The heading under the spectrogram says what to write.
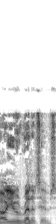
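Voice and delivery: dull, muffled voice. A professor asks his visitors whether they are relatives, in a dull, muffled voice. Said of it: "His voice sounded dull and muffled".

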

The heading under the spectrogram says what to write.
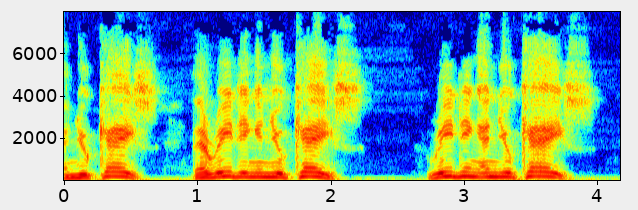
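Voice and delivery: very high, shrill, loud crowd cries. Voices in a crowd rushing toward the reader cry out: crowd crying out. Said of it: "Cried voices in the crowd".

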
